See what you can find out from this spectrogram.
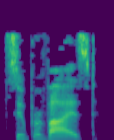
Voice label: "supervised", en uk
